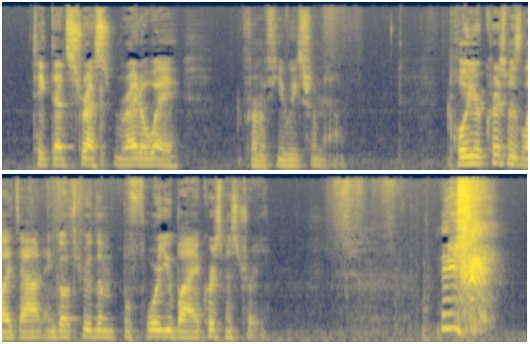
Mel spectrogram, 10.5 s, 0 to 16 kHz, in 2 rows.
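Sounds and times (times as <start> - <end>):
speech: 0.4 - 3.5, 4.5 - 8.0, 9.6 - 10.2
person sneezing: 9.6 - 10.4.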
